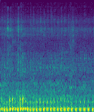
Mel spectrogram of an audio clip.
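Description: A lowered motorcycle jolts over a rough, bumpy road, its mid-pitched engine chugging in a steady pulsing rhythm with repeated clattering thumps from the suspension, loud and close throughout.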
